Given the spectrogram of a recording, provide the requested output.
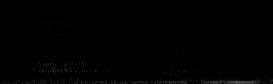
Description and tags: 3 oveja respirando
breathing, exhale, breathe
